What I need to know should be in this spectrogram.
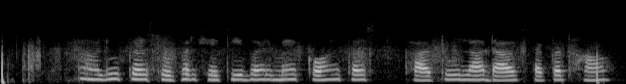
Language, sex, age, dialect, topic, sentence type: Chhattisgarhi, female, 18-24, Northern/Bhandar, agriculture, question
